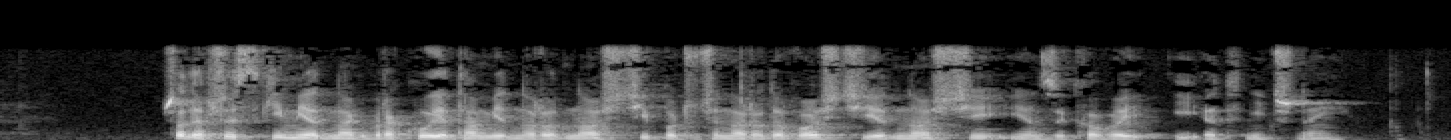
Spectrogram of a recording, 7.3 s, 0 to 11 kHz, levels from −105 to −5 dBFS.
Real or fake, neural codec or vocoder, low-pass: real; none; 7.2 kHz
